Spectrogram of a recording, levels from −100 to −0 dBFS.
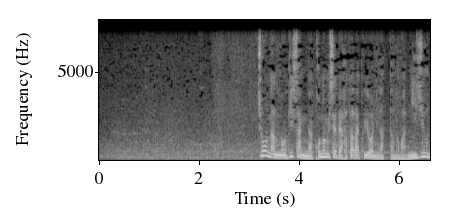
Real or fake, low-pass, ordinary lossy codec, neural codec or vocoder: real; 7.2 kHz; none; none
